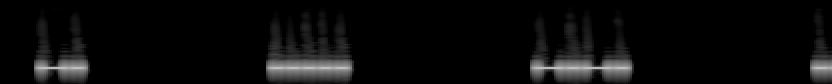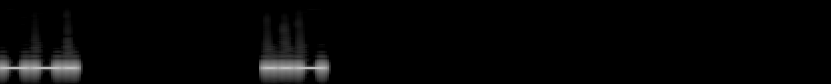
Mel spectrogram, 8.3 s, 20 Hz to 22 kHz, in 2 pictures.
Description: Morse code, heard as a keyed tone, about 30 wpm, spaced as for 8 wpm, 700 Hz. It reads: N5CPU
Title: USA Call Signs - 8x Character Spacing - 30wpm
